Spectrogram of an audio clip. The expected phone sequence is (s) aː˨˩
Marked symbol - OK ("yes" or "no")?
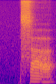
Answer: yes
